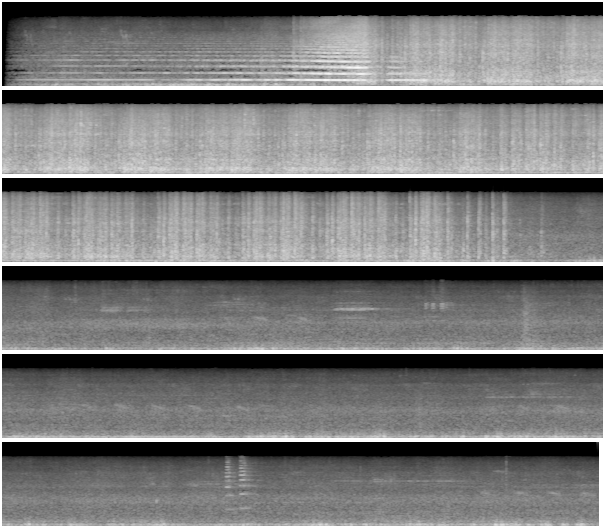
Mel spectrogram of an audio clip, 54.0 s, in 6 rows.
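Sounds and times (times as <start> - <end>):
train horn blast: 0.1 - 6.8, 32.0 - 34.0, 47.9 - 49.1
train wheels clattering over rail joints: 4.4 - 26.4.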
